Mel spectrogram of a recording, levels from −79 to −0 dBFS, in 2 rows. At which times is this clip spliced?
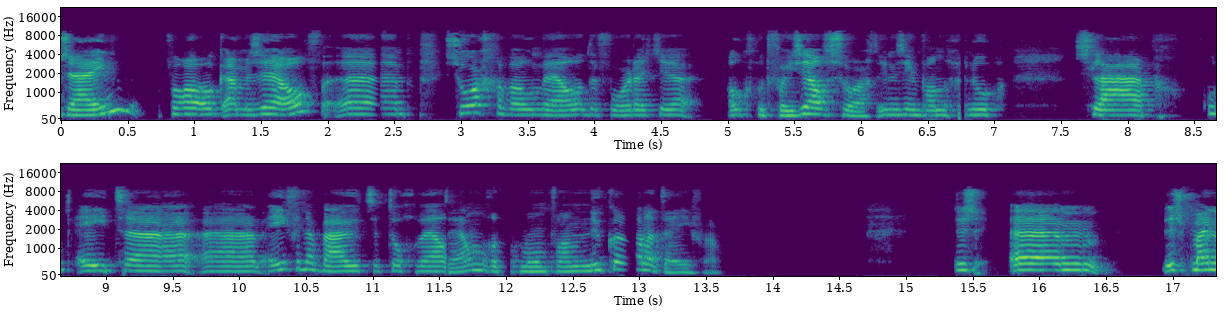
cut 1; at 11.5 s

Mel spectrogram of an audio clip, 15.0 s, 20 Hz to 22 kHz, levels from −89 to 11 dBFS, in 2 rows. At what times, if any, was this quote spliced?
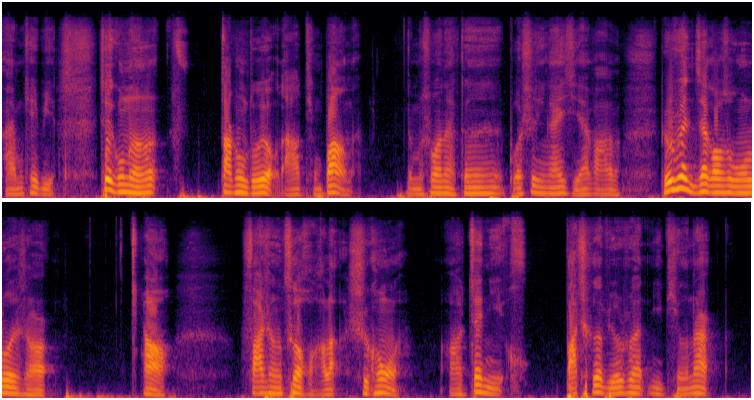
cut 1; at 12.2 s

